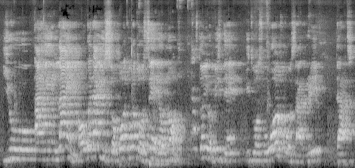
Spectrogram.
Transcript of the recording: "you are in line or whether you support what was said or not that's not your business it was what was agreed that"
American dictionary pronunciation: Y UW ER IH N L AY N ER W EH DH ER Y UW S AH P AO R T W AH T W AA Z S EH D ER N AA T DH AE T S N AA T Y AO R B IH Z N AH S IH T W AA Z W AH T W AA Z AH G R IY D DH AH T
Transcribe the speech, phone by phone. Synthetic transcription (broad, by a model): Y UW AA IH N L AY N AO W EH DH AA Y UW S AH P AO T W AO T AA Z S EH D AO N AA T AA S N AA Y AO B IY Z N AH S IH T W AA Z W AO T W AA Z AH G R IY D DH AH T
